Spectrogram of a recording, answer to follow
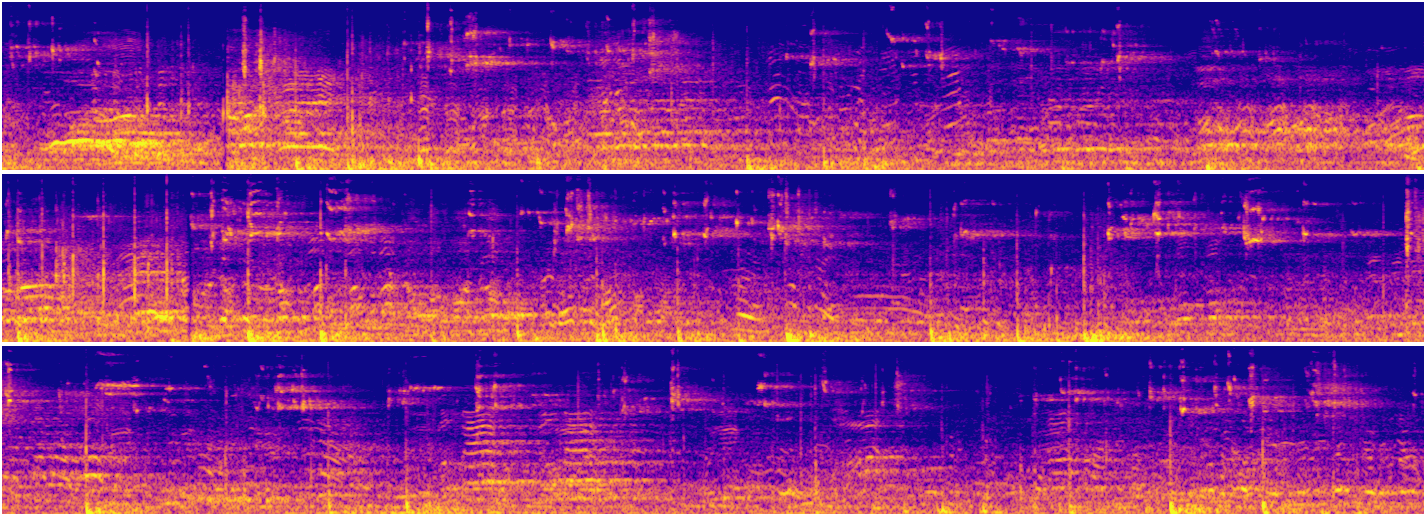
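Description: A basketball being dribbled and bouncing on a hardwood court during live play, with players calling out to each other, in a large, near-empty gymnasium.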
